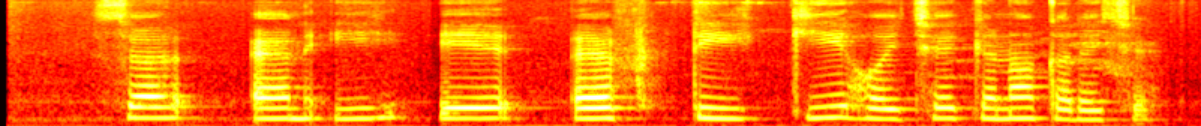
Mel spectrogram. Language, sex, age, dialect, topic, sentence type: Maithili, female, 18-24, Angika, banking, question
